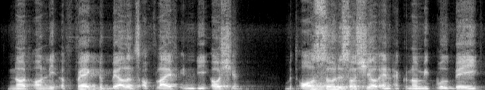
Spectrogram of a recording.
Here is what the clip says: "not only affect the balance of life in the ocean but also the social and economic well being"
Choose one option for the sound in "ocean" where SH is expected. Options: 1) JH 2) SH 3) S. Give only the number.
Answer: 2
